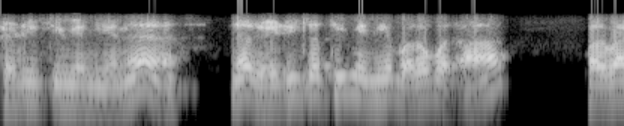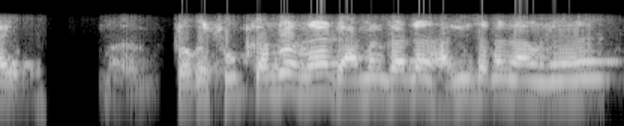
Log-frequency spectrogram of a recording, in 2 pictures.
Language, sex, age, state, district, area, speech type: Sindhi, male, 60+, Maharashtra, Mumbai Suburban, urban, conversation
